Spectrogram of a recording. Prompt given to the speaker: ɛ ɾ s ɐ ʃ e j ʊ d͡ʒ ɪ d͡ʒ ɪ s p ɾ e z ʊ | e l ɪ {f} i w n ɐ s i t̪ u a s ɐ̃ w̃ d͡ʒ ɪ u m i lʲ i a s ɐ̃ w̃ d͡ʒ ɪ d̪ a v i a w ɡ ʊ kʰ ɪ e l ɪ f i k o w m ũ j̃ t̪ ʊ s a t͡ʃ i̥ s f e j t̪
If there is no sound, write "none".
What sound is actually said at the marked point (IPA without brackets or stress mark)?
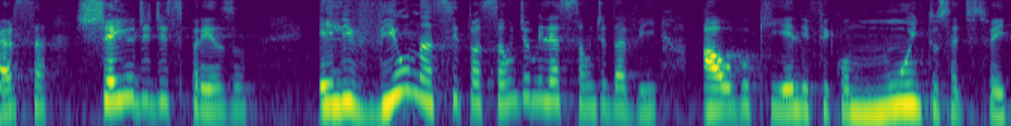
v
